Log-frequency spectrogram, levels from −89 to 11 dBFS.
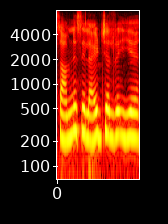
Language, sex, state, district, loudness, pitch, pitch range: Hindi, female, Bihar, Vaishali, -14 LUFS, 230 Hz, 220-245 Hz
